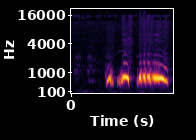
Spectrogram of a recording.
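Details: Decoy spotted dove cooing to lure other doves: a short clipped note, a second note, then a long sustained coo that slides down at the end, mellow and low, over a quiet background.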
